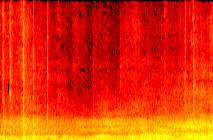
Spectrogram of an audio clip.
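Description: Faint, indistinct voices of people talking in the background, with a sharp click about a quarter second in.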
